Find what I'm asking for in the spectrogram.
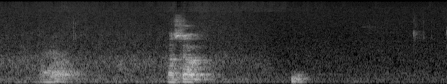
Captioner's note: none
